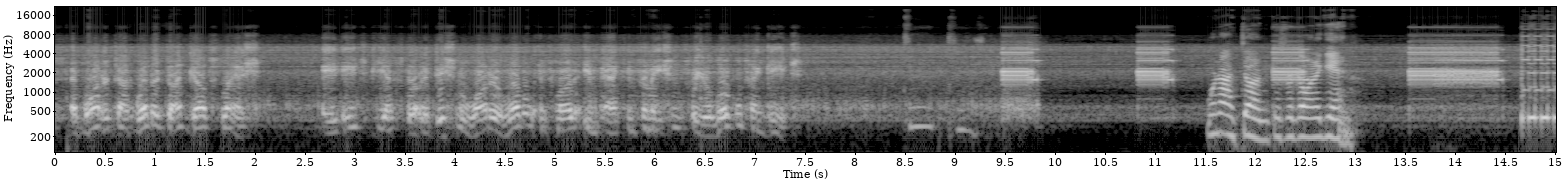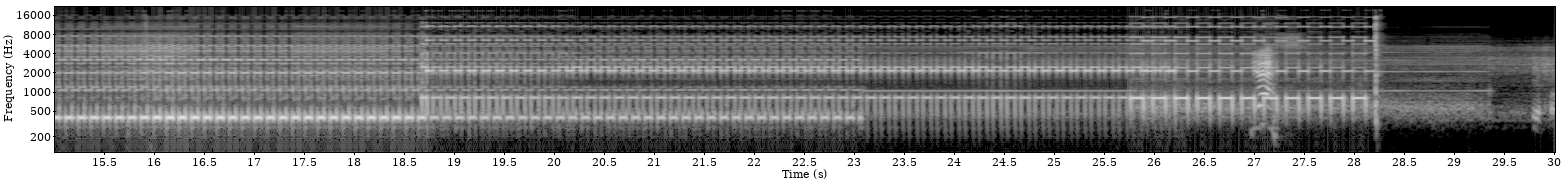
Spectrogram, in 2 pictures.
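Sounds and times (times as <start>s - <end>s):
buzzy data noise burst: 0.0s - 14.8s.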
